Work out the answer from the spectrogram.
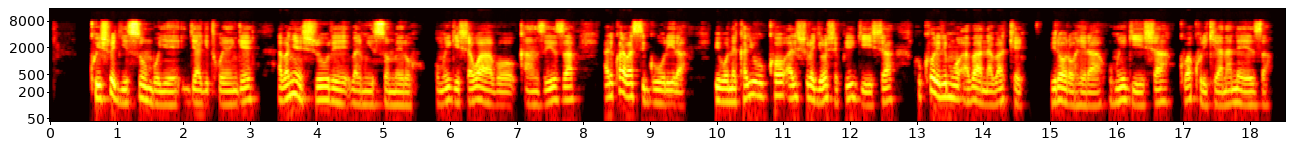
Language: Rundi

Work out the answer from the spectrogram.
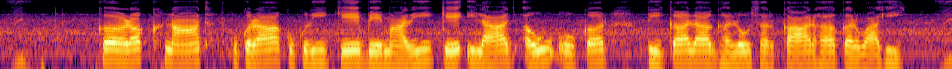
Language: Chhattisgarhi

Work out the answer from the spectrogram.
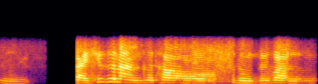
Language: Bodo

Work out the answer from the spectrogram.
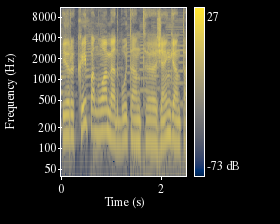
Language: Lithuanian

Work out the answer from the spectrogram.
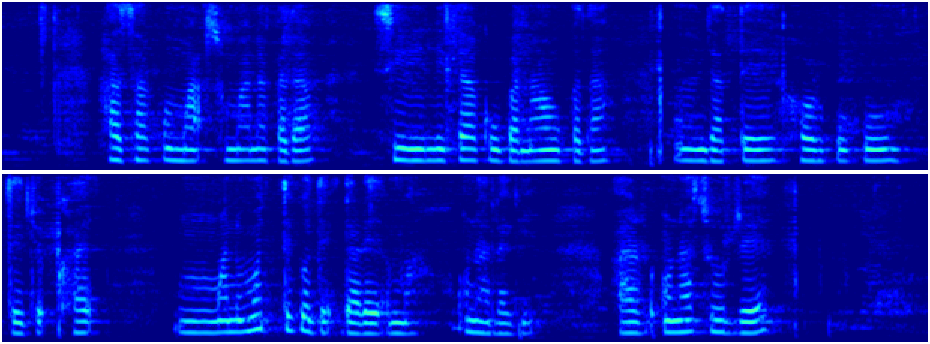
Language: Santali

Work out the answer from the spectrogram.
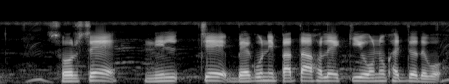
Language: Bangla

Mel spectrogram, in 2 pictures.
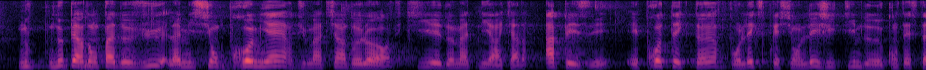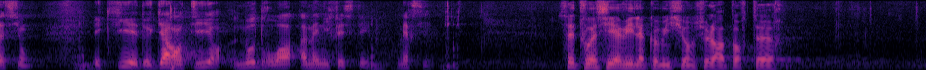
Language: French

